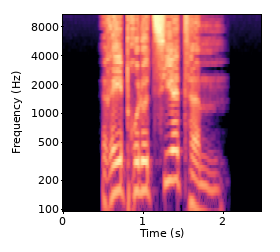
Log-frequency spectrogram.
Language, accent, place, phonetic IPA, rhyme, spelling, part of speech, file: German, Germany, Berlin, [ʁepʁoduˈt͡siːɐ̯təm], -iːɐ̯təm, reproduziertem, adjective, De-reproduziertem.ogg
- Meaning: strong dative masculine/neuter singular of reproduziert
